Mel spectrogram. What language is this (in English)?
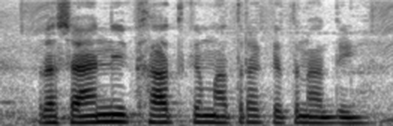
Bhojpuri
